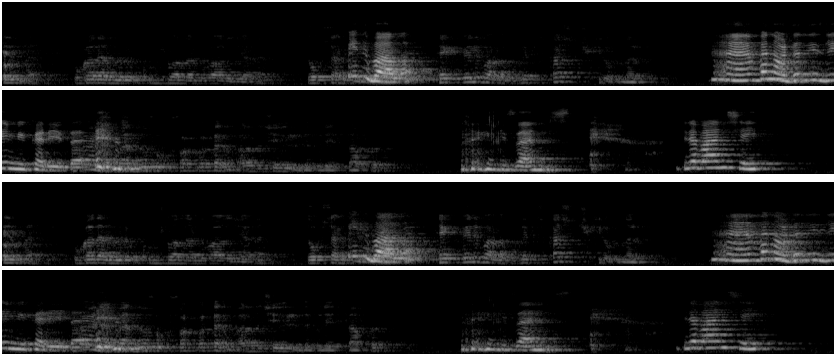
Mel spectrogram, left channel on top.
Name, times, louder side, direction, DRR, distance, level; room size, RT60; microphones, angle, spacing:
voice 1, 0.0-2.6 3.1-6.4 9.0-12.1 14.5-14.6, equal, 80° right, 0 dB, 2.1 m, -47 dB
voice 2, 3.5-4.1 7.1-9.7 12.9-13.9 14.2-14.5 15.1-15.9, left 3 dB, 55° left, 9 dB, 0.8 m, -30 dB
11.5 x 6.9 x 5.1 m, 1.1 s
head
